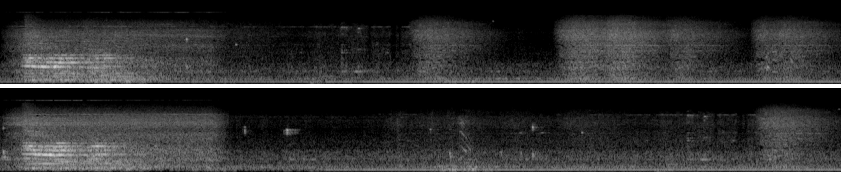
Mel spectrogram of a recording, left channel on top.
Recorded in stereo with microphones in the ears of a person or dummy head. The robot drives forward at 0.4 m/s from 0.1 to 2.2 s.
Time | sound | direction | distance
0.2 | a sliding door | 10° right (ahead or behind) | 1.0 m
